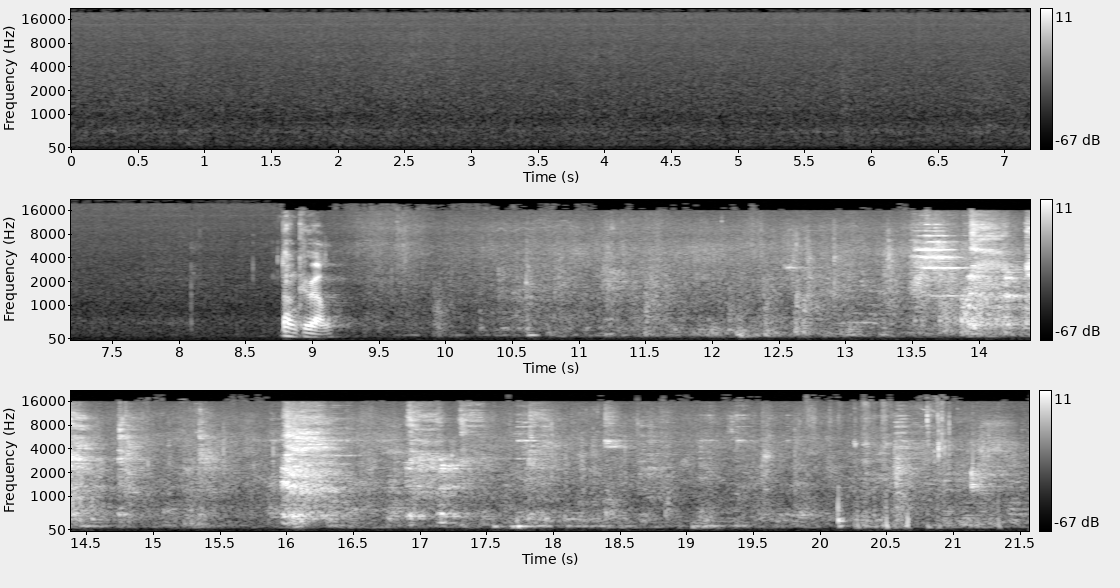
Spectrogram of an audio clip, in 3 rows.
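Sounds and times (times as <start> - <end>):
low murmur of shuffling: 7.8 - 21.5
speech: 8.8 - 9.3
people coughing in a council meeting: 13.7 - 18.8.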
